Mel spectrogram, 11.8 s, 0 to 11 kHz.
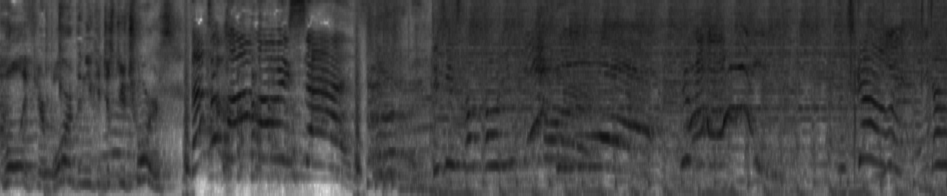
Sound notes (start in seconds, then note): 8.6 toddler squeals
